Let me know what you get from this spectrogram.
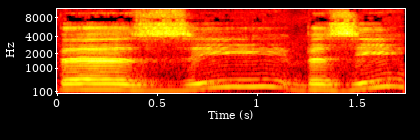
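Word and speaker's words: Bézier: at this from Wikipedia Bezier curve pronounced busy-busy okay I guess I've been pronouncing wrong is a parametric curve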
